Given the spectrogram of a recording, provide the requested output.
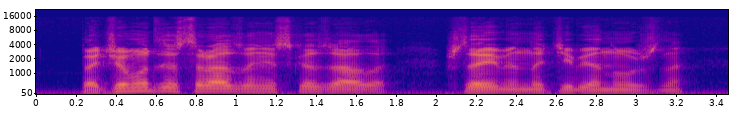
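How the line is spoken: Dry question. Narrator (Russian): сухо спросил я

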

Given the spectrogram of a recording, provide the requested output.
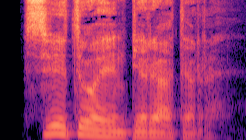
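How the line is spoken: Relieved exhale. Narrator (Russian): выдохнул он с облегчением

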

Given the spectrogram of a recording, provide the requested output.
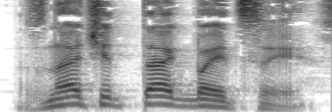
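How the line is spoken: Stern. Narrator (Russian): строго произнес Рябоконь

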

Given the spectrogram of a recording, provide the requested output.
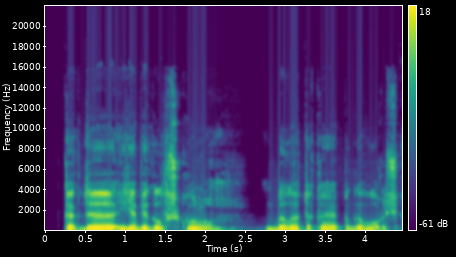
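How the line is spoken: Calm. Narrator (Russian): сказал спокойно

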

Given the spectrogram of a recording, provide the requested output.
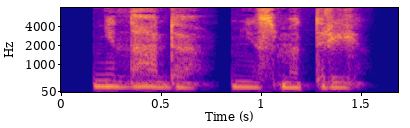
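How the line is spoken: Soft whisper in ear. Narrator (Russian): тихо шепнул мне на ухо

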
